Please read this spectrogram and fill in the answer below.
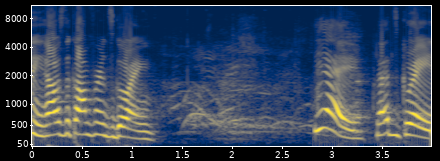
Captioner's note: audience cheering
